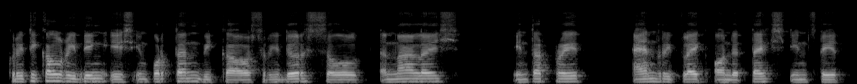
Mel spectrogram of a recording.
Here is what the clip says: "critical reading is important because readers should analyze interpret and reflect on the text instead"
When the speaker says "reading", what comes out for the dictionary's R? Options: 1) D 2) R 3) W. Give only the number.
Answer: 2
